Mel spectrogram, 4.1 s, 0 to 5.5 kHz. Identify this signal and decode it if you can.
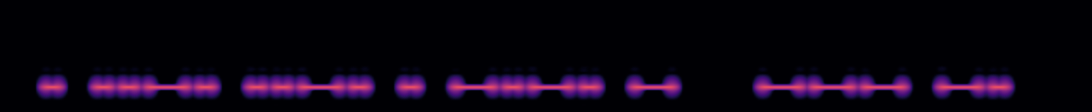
Morse code, heard as a keyed tone, about 25 wpm, 600 Hz. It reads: EFFECT ON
